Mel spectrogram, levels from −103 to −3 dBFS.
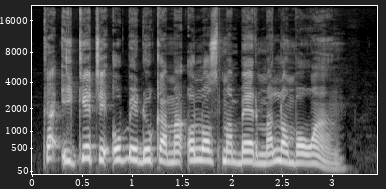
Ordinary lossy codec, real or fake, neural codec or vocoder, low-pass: none; real; none; none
